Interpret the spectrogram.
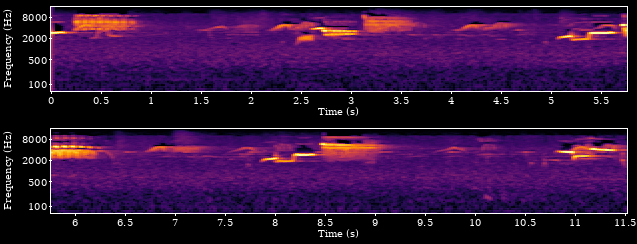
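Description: A songbird repeats the same short song five times, about every three seconds. Each song is a few stepped whistles followed by a harsh, buzzy note.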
